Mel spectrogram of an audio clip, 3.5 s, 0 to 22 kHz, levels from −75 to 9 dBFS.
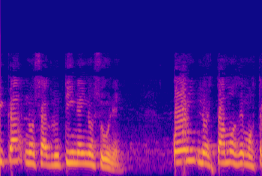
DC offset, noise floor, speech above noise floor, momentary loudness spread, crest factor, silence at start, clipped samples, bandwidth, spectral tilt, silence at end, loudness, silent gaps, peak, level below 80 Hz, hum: under 0.1%; -43 dBFS; 31 dB; 3 LU; 12 dB; 0 s; under 0.1%; 7.6 kHz; -8 dB/octave; 0 s; -13 LUFS; none; 0 dBFS; -52 dBFS; none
